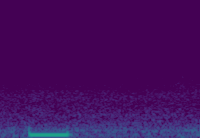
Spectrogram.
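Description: A single short, steady low-pitched electronic tone, lasting under half a second, that starts and stops abruptly.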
